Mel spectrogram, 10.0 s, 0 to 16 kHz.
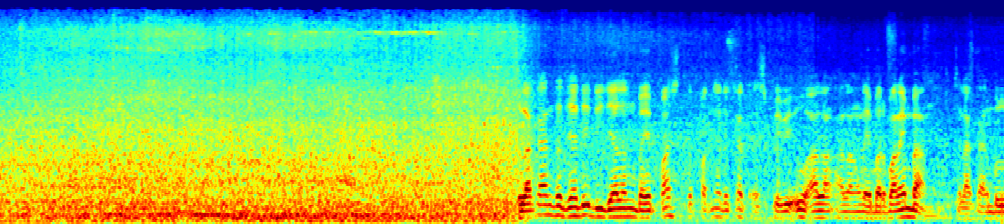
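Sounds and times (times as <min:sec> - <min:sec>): vehicles passing: 0:00.0 - 0:10.0.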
